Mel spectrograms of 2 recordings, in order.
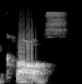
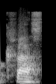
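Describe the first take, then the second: First: London "class" with a long, back "ah"; London accent. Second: Said in the usual way. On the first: Shown as a demonstration. Teasing students from London, London accent. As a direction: draw out "class" as "clahss", London style. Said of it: "Also in London". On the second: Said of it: "they'll say class".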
